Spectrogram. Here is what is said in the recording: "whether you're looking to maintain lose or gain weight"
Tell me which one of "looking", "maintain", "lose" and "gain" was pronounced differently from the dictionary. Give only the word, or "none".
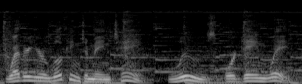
none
